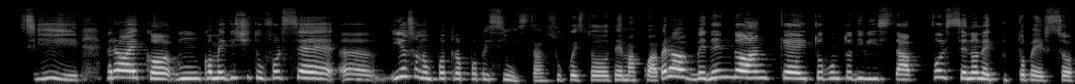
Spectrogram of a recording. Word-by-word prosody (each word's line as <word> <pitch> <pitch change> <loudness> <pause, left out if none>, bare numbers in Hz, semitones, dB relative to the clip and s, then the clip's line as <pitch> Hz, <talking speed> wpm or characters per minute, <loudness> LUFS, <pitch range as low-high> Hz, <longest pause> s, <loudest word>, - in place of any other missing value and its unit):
Sì 245 -5 -5 0.2
però, 320 +2 +3
ecco, 280 -5 +4
mhmm, 270 +2 +2
come 290 +1 +3
dici 305 +2 -6
tu 300 - -2
forse, 295 -1 +1
uhm, 225 +1 -5
io 320 +6 +1
sono 355 -6 -2
un 255 - -1
po' 275 +1 -1
troppo 260 -2 -5
pessimista 215 -8 -8
su 185 +5 -15
questo 205 -2 -2
tema 205 -1 -3
qua, 195 -2 -1
però 350 - +5
vedendo 310 +6 +1
anche 300 -1 +3
il 270 -1 +3
tuo 290 - -4
punto 280 +2 -4
di 280 - -1
vista, 250 -3 -2
forse 320 -2 -2
non 275 0 +4
è 240 -2 0
tutto 225 0 -7
perso, 195 -2 -4
265 Hz, 180 wpm, -20 LUFS, 225-295 Hz, 0.2 s, però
